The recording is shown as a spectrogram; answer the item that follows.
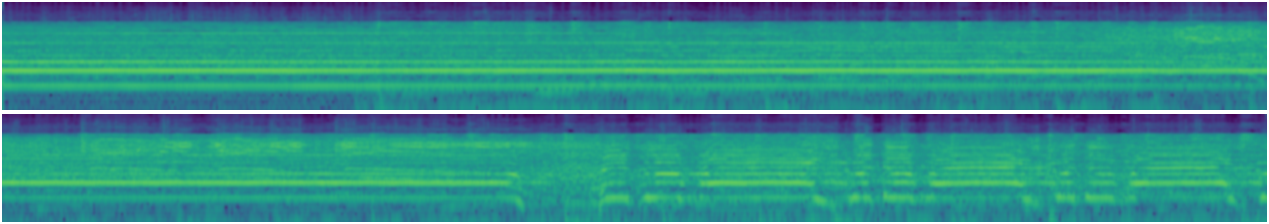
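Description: Brazilian radio play-by-play announcer's long drawn-out goal scream ("gooool"), held on one steady high note for about nine seconds. It then breaks into shorter shouted, chant-like phrases, with a low beat of background music underneath.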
